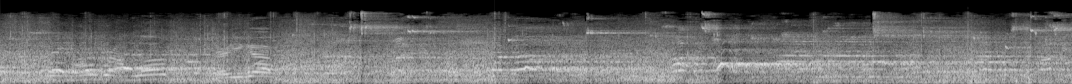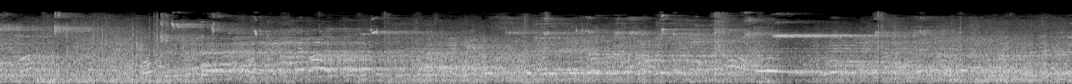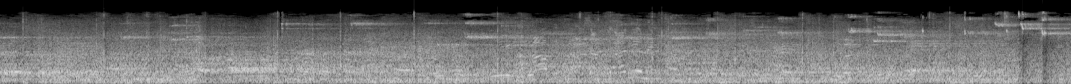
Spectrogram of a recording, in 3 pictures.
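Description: Basketball being dribbled and bounced on a hardwood gym court, with short high squeaks of sneakers and players' voices calling out, all echoing in a large hall.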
